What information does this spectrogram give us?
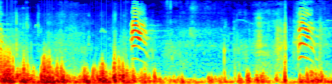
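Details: Southern lapwing from a flock attacking a person outdoors: two harsh, strongly harmonic, downward-sweeping cries about one and a half seconds apart, over heavy low wind-like rumble and handling noise.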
